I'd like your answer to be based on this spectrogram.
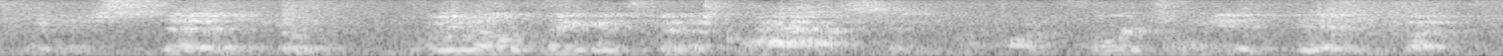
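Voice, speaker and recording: A man's voice: on the high side, fairly even intonation, fast talker, a loud crowd. A man opening a meeting's question session, plain-spoken as he lays out two questions. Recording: distant echoey recording with loud noise.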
